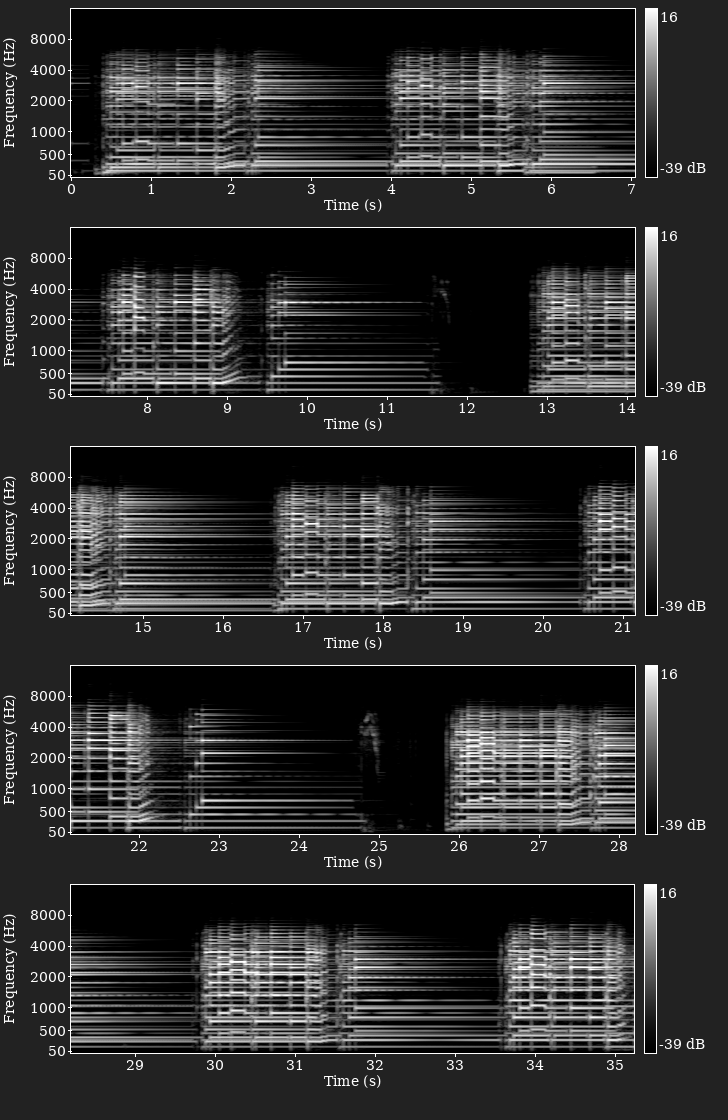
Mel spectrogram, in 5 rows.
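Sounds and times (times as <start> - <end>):
Guild Starfire I SC electric guitar through ODS100 amplifier: 0.0 - 35.2.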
